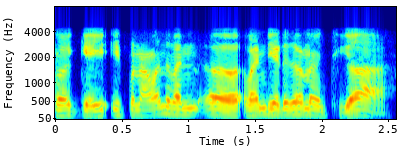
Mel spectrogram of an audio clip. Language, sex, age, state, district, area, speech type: Tamil, female, 18-30, Tamil Nadu, Dharmapuri, urban, conversation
